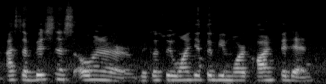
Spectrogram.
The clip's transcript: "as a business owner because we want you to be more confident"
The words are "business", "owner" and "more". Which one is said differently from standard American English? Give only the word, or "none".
business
